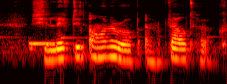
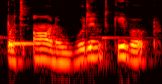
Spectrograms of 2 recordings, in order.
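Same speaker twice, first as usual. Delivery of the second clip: ordinary delivery, nothing marked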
